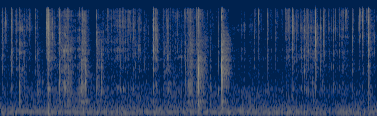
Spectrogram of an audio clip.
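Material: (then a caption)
Soap. A knife shaves and carves curls off a hand-held, palm-sized, solid green oval bar of soap with a grey surface layer. A quick series of short, dry, crisp scraping and crackling strokes sounds bright, with a few louder cuts standing out. A faint steady low hum runs underneath.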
